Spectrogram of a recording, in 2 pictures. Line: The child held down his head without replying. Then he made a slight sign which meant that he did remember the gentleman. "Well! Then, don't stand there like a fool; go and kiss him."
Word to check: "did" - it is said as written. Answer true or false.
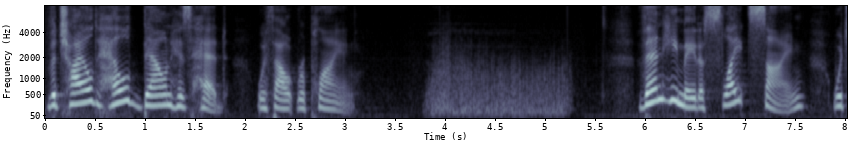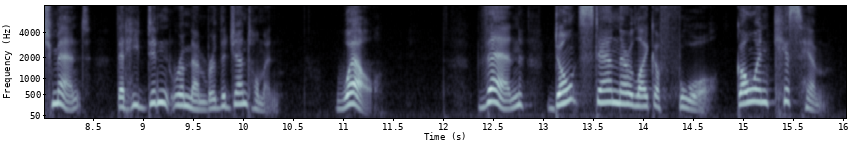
false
